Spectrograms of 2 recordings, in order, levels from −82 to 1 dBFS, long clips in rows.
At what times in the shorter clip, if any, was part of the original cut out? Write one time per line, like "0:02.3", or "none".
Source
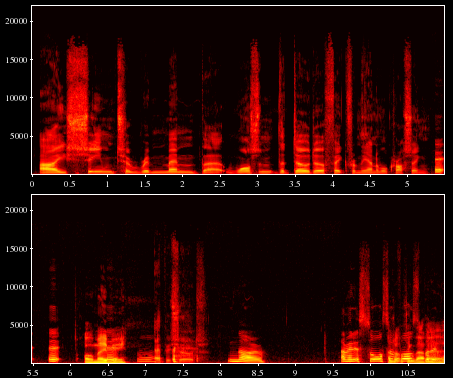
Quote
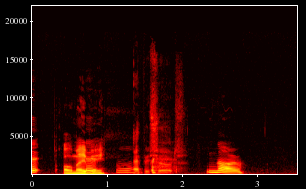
none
